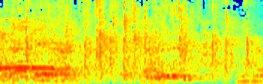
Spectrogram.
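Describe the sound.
A crowd applauds steadily for a few seconds, a dense, loud wash of clapping with a few voices and cheers mixed into the noise.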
